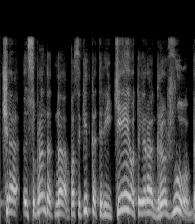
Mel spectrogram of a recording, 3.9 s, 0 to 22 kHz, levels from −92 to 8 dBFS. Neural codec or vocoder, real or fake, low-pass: none; real; 10.8 kHz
